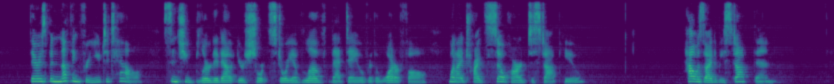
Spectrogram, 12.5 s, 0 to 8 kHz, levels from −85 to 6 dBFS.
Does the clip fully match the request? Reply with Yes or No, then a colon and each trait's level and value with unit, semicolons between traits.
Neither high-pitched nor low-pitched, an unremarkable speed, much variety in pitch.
Yes: medium, 180 Hz; average, 175 wpm; wide, 5.7 semitones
